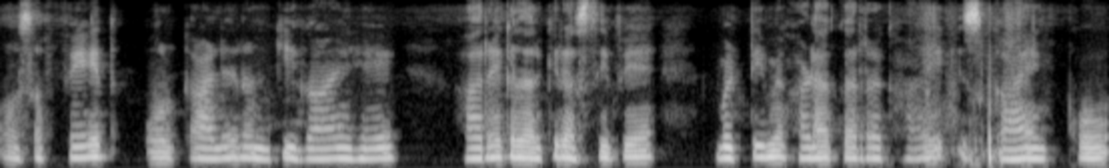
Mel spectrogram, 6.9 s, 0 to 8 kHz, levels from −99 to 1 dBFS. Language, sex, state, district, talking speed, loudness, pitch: Hindi, female, Rajasthan, Jaipur, 190 wpm, -21 LUFS, 180 Hz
